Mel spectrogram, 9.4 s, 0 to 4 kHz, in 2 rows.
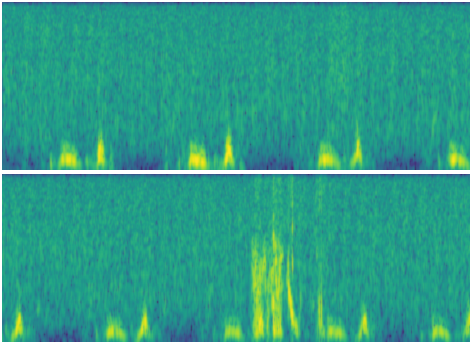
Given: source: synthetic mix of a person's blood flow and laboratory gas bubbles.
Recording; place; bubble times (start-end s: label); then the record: Doppler ultrasound of blood flow; precordium
7.16-7.67 s: bubbles
7.81-7.91 s: bubbles
From the record:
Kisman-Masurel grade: 223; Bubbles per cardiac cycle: several, 3 to 8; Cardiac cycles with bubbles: 10 to 50%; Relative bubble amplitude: loud (0.450 to 0.775); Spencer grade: 2 (many but less than half of the cardiac periods contain bubble signals, singularly or in groups); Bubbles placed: anywhere in the cardiac cycle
